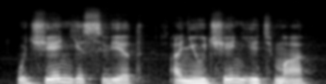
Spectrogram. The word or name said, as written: ученье свет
